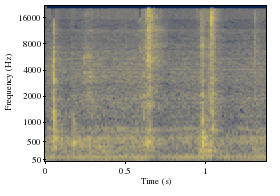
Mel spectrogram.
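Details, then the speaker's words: Anycubic ACE Pro filament unit, second slot with red filament, retracting: steady low motor hum with a few light clicks; gears mesh smoothly, normal, unlike the grinding first slot. "Yeah, look at that. It meshes so nicely together."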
